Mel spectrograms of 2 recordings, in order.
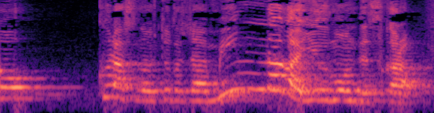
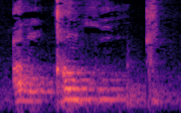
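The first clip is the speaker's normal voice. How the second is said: ordinary talk, nothing marked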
